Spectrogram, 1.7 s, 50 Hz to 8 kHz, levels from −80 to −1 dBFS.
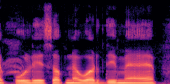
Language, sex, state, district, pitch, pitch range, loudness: Hindi, male, Jharkhand, Deoghar, 100 Hz, 100-105 Hz, -17 LUFS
